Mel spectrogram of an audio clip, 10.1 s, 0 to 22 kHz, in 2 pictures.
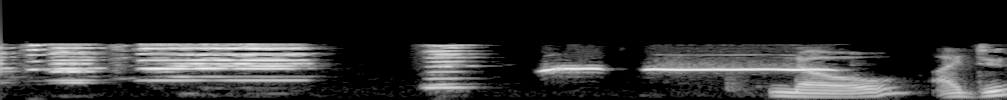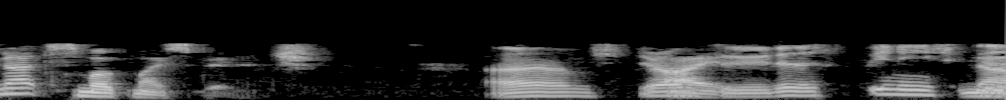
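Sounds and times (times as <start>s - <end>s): high whistle toots: 2.7s - 4.2s.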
